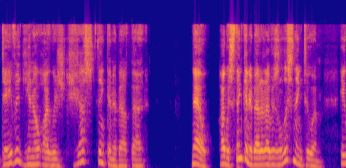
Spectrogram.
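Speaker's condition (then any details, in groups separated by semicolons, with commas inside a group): No condition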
